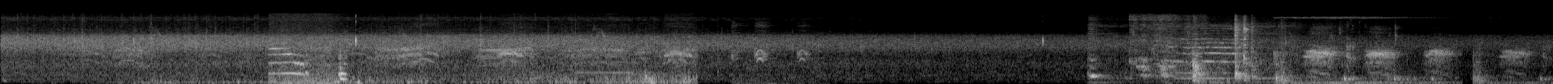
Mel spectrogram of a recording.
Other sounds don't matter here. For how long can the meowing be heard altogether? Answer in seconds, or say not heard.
3 s.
